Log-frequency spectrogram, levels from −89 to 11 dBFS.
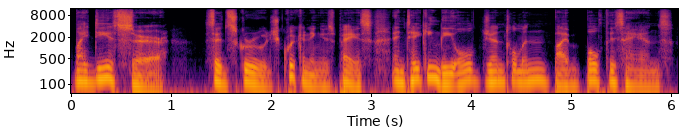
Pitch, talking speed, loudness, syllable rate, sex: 100 Hz, 170 wpm, -17 LUFS, 4.3 syllables/s, male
